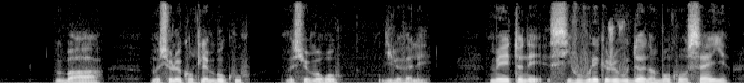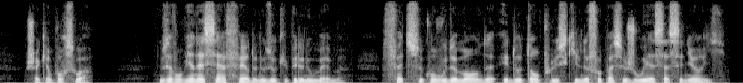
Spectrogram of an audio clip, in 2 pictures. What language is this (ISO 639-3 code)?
fra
